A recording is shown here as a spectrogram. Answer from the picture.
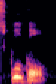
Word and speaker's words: Schuylkill: Sometimes people say Schuylkill, right? But it's kind of like there's a city in New Jersey called Secaucus, right? But sometimes people call it Secaucus, right? But it's pronounced Secaucus. So sometimes people call it Schuylkill, but it's pronounced Schuylkill. Schuylkill.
